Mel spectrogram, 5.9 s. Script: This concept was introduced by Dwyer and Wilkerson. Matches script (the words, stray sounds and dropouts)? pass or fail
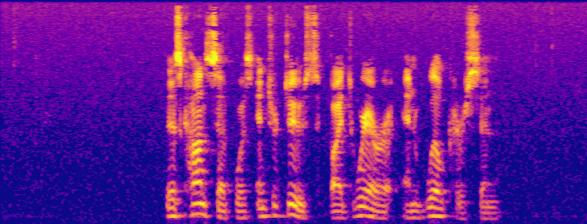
pass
